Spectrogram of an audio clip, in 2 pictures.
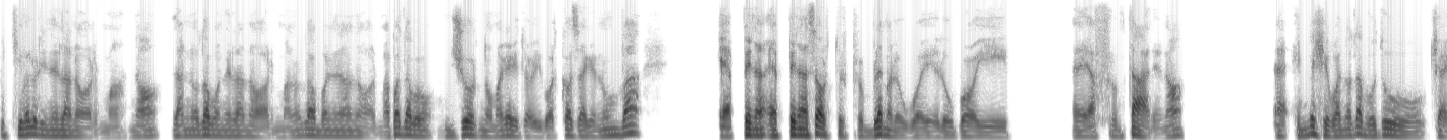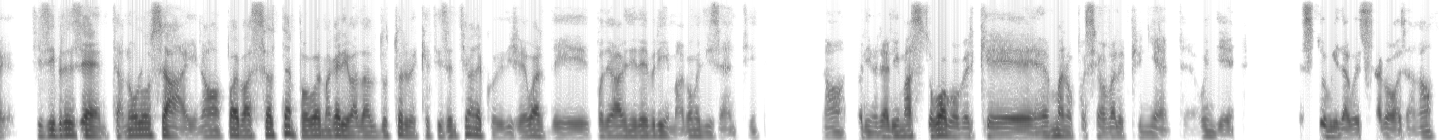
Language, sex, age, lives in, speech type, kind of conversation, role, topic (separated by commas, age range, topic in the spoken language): Italian, male, 60-64, United States, conversation, unstructured, none, Ti preoccupa il futuro se non ti prendi cura del tuo corpo adesso?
